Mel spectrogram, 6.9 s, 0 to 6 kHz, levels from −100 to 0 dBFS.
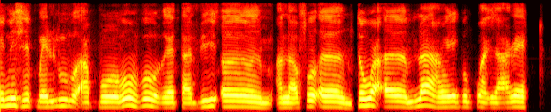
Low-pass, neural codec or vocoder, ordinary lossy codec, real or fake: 5.4 kHz; codec, 16 kHz, 4 kbps, X-Codec, HuBERT features, trained on LibriSpeech; none; fake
